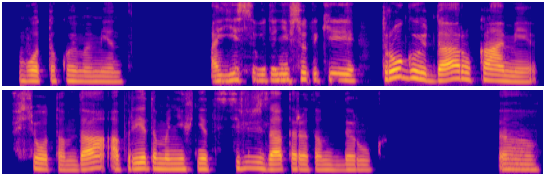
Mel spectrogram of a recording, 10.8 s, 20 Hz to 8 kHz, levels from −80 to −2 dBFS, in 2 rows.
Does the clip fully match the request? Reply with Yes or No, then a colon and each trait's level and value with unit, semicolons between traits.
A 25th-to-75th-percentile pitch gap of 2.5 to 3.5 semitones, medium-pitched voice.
Yes: average, 3.2 semitones; medium, 150 Hz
